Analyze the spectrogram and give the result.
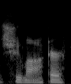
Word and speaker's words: Schumacher: My last name is not spelled how it sounds. It's spelled Schumacher.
